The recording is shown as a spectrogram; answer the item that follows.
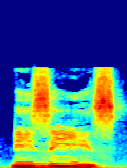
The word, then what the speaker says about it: disease: Disease. Yes, disease. Còn những cái còn lại thì mình đọc là âm e.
